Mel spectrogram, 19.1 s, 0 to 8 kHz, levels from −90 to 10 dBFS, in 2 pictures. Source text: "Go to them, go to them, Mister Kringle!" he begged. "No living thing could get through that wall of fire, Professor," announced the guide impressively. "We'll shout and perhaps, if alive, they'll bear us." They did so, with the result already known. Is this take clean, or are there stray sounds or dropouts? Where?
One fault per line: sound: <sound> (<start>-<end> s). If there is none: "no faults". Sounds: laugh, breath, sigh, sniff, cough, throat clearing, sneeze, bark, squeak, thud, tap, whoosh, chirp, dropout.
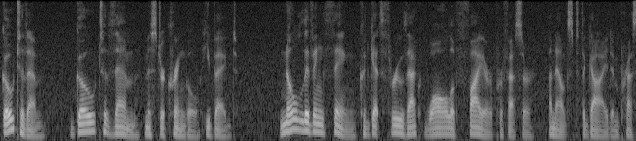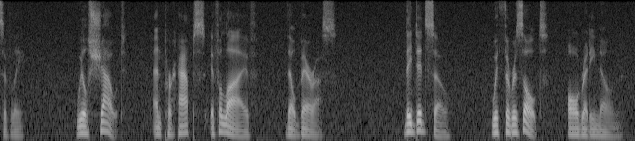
sound: dropout (12.2-12.2 s)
